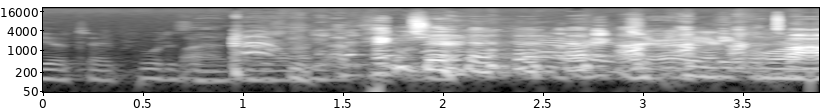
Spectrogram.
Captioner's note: laughing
